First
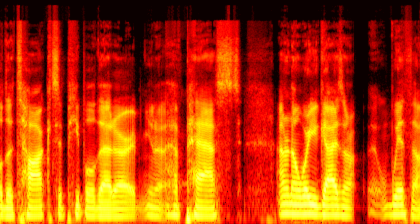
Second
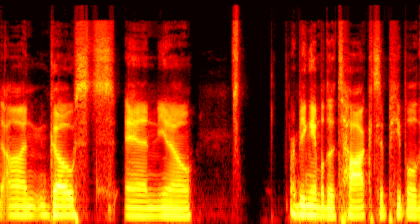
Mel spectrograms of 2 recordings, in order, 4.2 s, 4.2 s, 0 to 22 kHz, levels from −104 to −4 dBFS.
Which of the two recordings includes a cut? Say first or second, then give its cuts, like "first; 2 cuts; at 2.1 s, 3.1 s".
second; 1 cut; at 2.8 s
